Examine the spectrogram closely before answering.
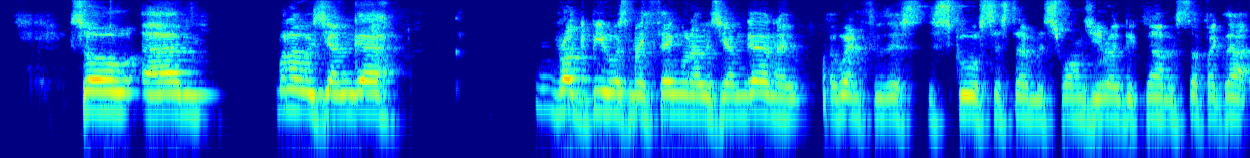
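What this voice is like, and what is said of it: Welsh accent. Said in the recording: “you've got a Welsh accent”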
